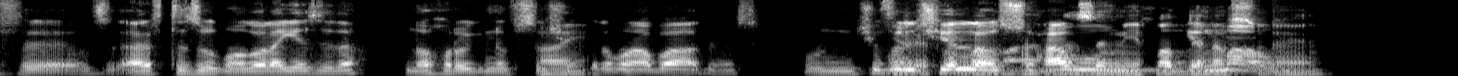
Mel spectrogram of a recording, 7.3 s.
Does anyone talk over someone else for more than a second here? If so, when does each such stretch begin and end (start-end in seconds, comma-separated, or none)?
4.4-6.5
